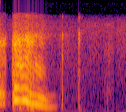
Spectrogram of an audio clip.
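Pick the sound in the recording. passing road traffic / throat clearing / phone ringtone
throat clearing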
